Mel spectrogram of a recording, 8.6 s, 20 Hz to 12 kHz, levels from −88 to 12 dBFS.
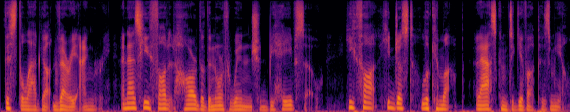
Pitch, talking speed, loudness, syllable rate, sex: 110 Hz, 245 wpm, -22 LUFS, 4.9 syllables/s, male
